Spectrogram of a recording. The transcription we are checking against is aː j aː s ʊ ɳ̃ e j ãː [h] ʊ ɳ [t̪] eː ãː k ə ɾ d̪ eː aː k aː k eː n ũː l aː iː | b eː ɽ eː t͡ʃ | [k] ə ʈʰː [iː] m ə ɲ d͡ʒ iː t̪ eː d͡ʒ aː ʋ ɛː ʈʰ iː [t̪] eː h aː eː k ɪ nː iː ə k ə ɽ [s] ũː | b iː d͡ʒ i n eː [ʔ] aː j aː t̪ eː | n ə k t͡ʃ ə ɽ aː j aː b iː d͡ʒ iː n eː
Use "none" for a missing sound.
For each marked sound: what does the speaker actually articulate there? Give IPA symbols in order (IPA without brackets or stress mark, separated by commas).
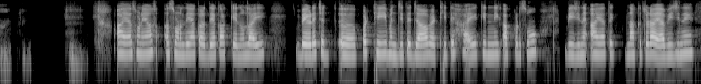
s, d̪, p, iː, t̪, s, ʔ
